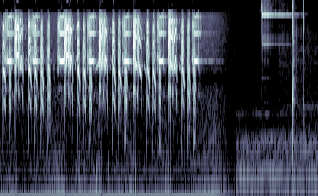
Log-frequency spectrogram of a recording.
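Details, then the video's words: Grey francolin (teetar) giving a loud, harsh, rhythmic series of grating notes in quick clusters for about four seconds, then stopping abruptly; afterwards a quiet hum and one sharp click. "Grey francolin teetar calling - chitra ka awaaz | Teetar ki awaz"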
